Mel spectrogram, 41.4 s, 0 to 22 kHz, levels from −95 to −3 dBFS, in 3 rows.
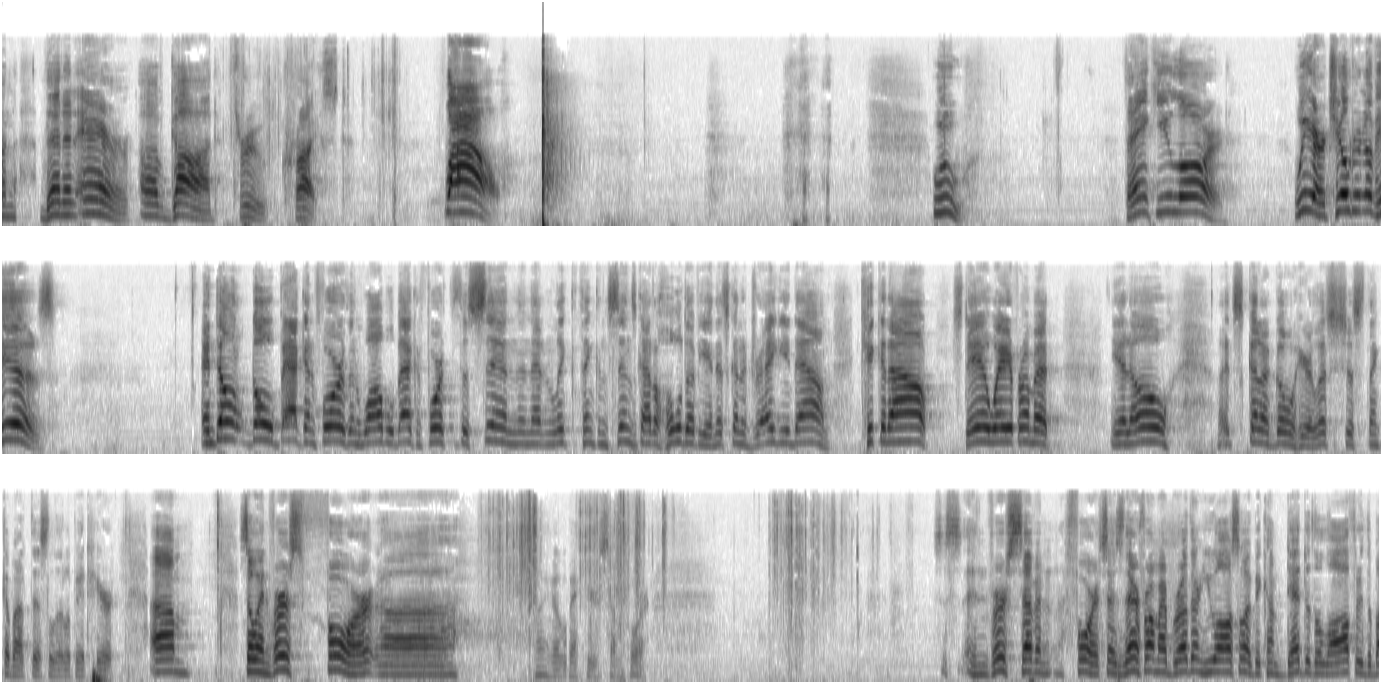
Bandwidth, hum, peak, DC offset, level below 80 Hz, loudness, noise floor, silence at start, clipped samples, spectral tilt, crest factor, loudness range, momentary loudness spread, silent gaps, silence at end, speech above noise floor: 11.5 kHz; none; 0 dBFS; under 0.1%; -50 dBFS; -23 LUFS; -64 dBFS; 0 s; under 0.1%; -2 dB/octave; 26 dB; 15 LU; 19 LU; none; 0 s; 40 dB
